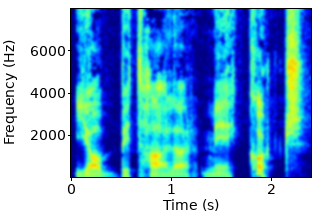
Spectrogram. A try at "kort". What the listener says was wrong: Bra, but it's a more O sound, kort. we have several O sounds in Swedish.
